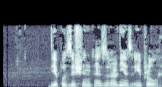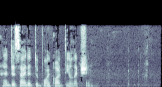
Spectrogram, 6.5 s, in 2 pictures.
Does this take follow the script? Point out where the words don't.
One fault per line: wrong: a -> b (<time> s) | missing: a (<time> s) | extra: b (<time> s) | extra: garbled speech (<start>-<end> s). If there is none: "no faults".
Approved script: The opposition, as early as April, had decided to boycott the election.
no faults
